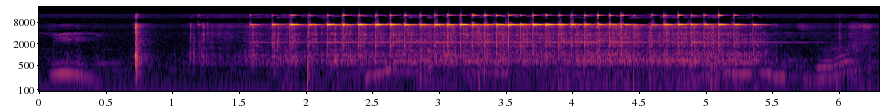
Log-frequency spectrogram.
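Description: Toy police motorcycle giving a loud, continuous high-pitched ringing rattle that starts about a second and a half in and lasts about four seconds, then stops.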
